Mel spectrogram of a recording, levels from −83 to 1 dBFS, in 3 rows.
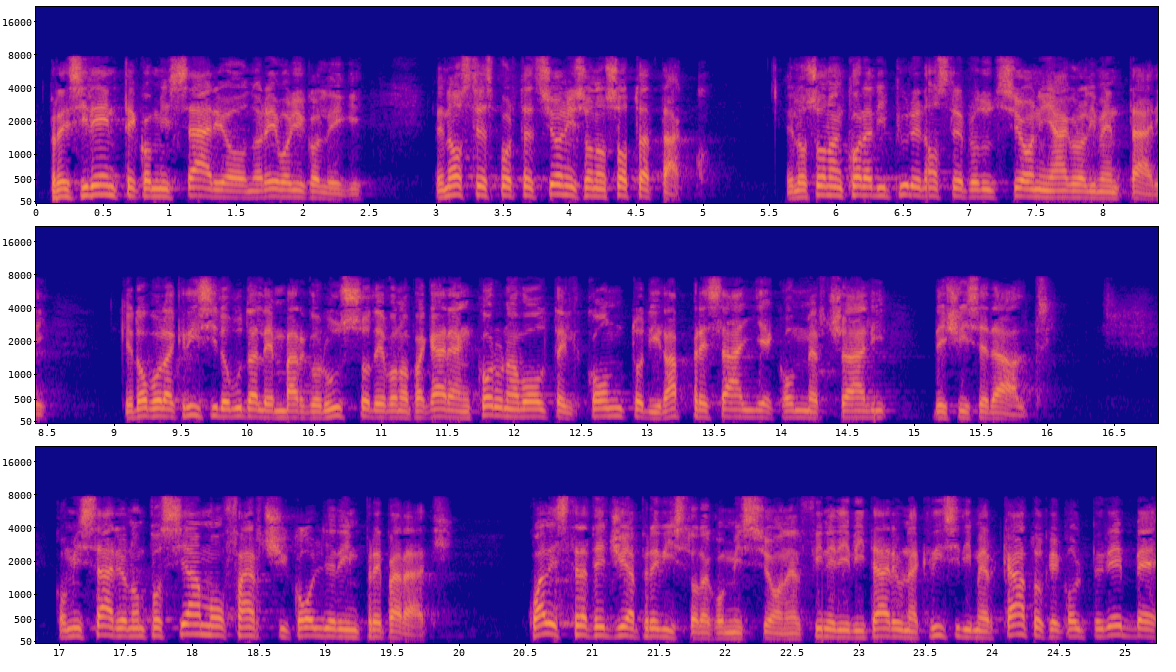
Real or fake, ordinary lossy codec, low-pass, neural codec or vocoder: real; none; none; none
